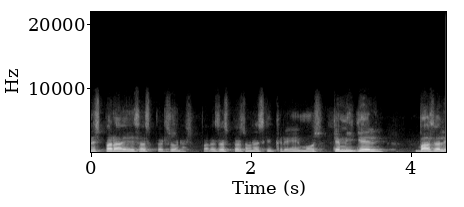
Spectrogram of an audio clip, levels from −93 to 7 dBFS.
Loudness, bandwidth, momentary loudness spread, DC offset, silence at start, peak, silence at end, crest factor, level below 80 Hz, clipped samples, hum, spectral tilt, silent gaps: -22 LUFS; 8.8 kHz; 14 LU; under 0.1%; 0 s; -4 dBFS; 0 s; 18 dB; -58 dBFS; under 0.1%; none; -7.5 dB/octave; none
